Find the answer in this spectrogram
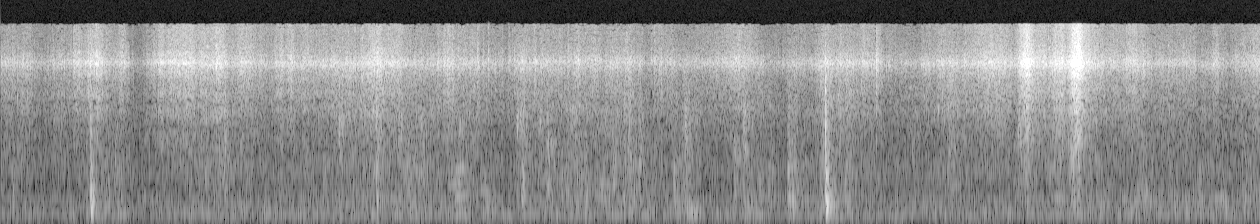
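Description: Thin plastic bakery bag rustling and crinkling as it is handled, with a few sharp clicks, the two loudest close together near the end, over a steady high hiss.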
